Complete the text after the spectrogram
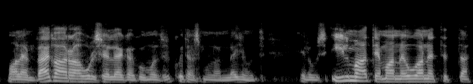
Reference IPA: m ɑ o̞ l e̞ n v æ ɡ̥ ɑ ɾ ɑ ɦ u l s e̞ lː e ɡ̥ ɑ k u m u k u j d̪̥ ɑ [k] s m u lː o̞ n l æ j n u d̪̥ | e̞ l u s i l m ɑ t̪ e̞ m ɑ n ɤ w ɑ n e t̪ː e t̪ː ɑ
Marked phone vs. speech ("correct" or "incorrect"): incorrect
